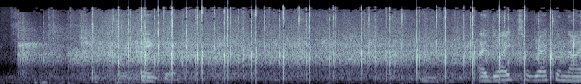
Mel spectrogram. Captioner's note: applause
